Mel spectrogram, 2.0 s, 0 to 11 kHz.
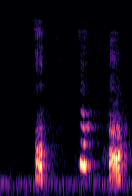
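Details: Three short, tonal yelps spaced about half a second apart come from six-week-old Labrador Retriever puppies of a six-pup litter born January 18, 2022, filmed indoors on a live puppy cam on February 28.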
